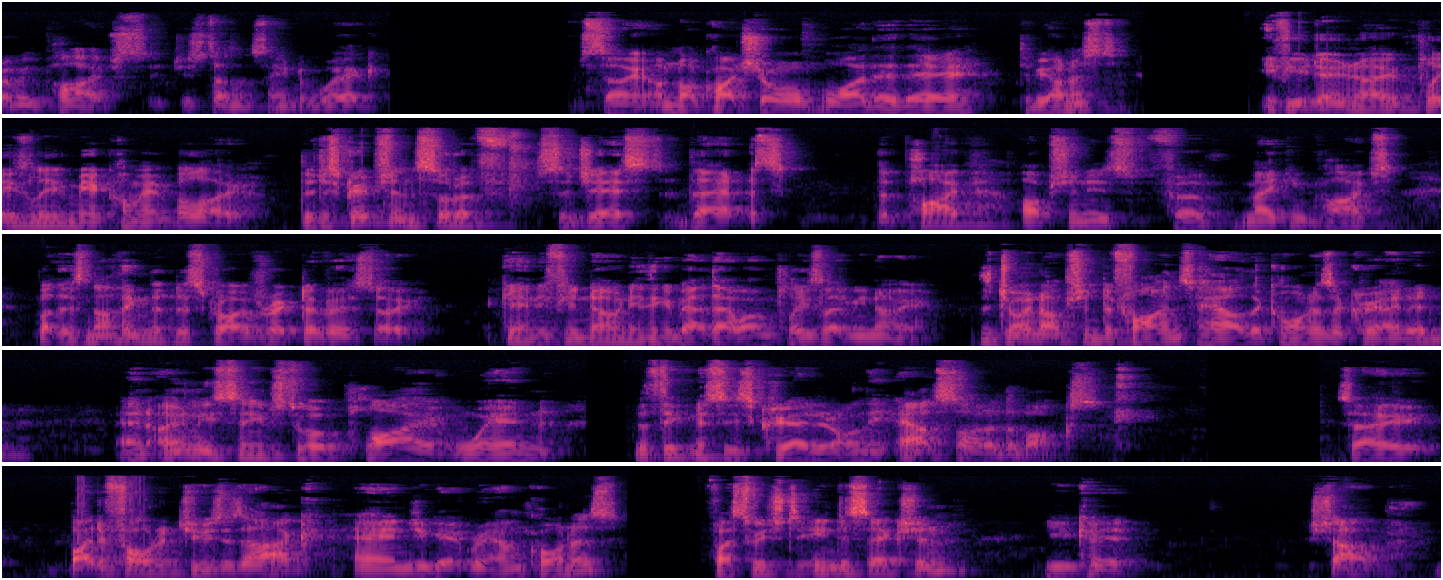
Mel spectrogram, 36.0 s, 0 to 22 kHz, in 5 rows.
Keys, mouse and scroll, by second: 32.5 click.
